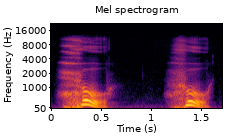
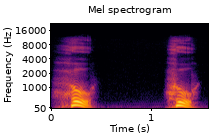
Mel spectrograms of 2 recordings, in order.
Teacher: It becomes hu, hu. You should feel that deep breath passing right through your rounded lips.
